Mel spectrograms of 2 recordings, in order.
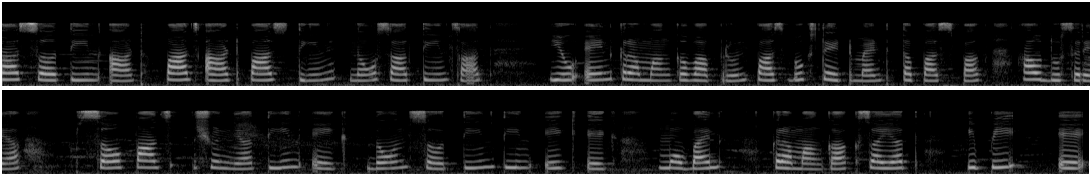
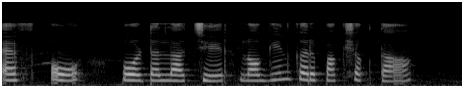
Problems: none marked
